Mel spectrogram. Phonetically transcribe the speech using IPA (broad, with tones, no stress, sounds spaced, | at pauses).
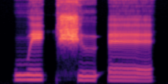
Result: w e˦ k ʃ ɯ˨ ʔ ɛ˨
